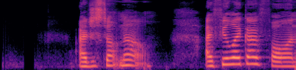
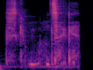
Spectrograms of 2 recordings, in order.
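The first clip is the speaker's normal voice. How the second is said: gasping whisper; 8 semitones higher, 16 dB quieter, faster than usual. Real, not acted. Composing herself mid-cry.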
